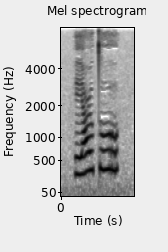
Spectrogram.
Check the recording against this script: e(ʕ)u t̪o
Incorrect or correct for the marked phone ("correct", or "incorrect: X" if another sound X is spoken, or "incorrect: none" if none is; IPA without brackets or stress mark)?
correct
